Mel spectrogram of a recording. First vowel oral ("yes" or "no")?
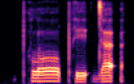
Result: yes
